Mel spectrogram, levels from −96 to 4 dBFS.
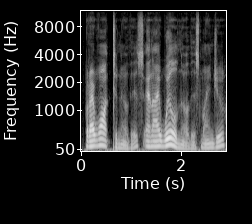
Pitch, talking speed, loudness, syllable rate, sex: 110 Hz, 270 wpm, -16 LUFS, 4.8 syllables/s, male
